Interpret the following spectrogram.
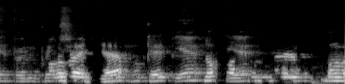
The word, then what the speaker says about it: Bonar Bridge: Bonar Bridge, yeah, okay.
